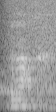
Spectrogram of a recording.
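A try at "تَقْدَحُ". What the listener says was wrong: Ya, nggak ada boleh hamas. Dia jahar. Sifatnya jahar ko itu ya. Taqdo. Ya, taqdo. Tapi nggak boleh tebal. Dia qalqalahnya kalau sugro.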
